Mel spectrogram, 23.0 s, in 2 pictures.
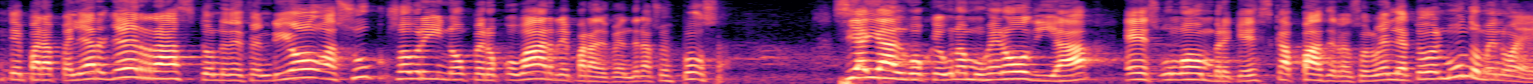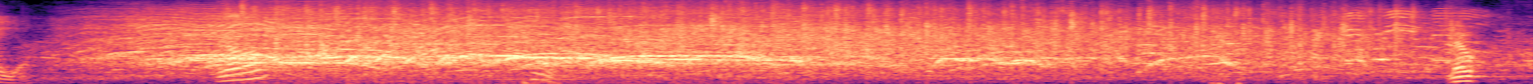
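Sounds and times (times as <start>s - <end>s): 
speech: 0.1s - 5.6s, 6.2s - 11.8s, 13.1s - 13.7s, 22.4s - 22.7s
shouts and cheers: 11.8s - 22.9s
large audience applause: 12.3s - 22.9s.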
